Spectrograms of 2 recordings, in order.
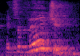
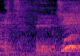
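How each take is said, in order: First: Said in the usual way. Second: "virgin?" whispered as a stunned question; whispered disbelief. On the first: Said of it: "someone went". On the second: Retold or imitated. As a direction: breathe it out in shock, voiceless. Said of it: "And I went".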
